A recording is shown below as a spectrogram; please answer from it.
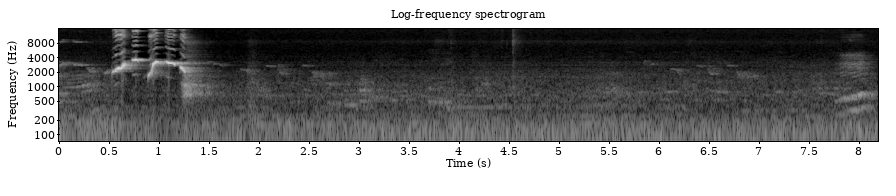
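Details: Varied filler song of a sooty-headed bulbul, Sidoarjo, East Java: a rapid, bubbly burst of five or six loud, rising-and-falling whistled notes lasting under a second, then quiet with faint background murmur.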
